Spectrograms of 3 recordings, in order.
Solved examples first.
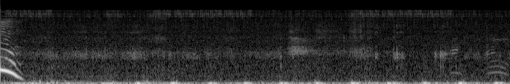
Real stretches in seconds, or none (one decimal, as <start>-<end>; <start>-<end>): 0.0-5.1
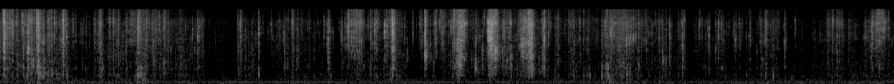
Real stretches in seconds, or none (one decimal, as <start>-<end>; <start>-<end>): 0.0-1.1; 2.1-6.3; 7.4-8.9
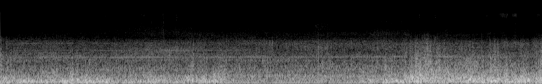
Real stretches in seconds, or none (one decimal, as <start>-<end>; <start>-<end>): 0.8-1.8

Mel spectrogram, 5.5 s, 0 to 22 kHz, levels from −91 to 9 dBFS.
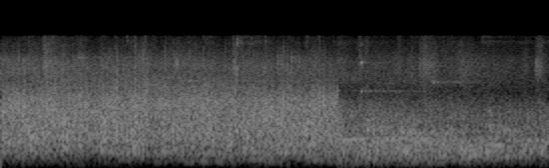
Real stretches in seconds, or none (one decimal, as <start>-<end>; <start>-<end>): none

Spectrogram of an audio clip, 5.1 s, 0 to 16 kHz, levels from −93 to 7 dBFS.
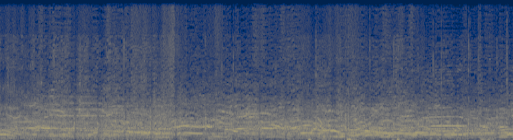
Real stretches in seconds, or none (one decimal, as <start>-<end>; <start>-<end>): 0.0-1.2; 4.3-5.1

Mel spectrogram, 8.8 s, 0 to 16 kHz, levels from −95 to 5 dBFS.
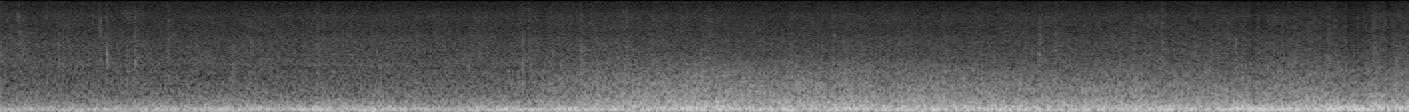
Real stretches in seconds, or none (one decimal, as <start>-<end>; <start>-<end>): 0.0-0.5; 3.0-4.0; 7.0-8.8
